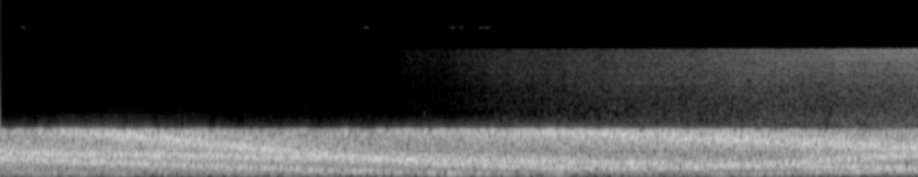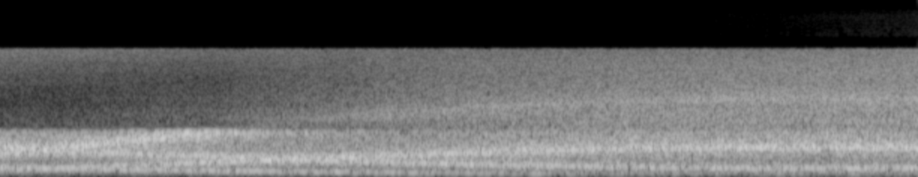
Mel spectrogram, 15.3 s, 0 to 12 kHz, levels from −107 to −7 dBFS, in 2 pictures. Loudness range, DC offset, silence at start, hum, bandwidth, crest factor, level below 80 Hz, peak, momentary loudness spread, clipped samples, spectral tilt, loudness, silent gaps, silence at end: 2 LU; under 0.1%; 0 s; none; 4.7 kHz; 14 dB; -62 dBFS; -16 dBFS; 3 LU; under 0.1%; -10 dB/octave; -30 LUFS; none; 0 s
